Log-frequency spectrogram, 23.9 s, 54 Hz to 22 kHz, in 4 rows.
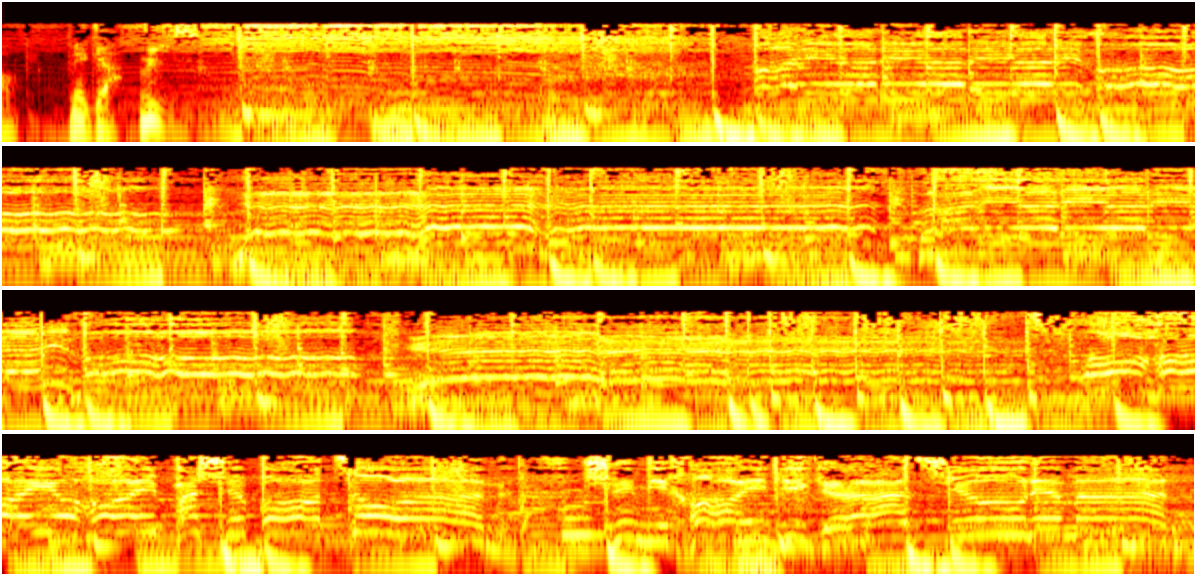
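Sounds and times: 
busy musical backing: 0.0s - 23.8s
speech: 0.4s - 1.3s
loud continuous mosquito-like whine: 0.7s - 4.4s.

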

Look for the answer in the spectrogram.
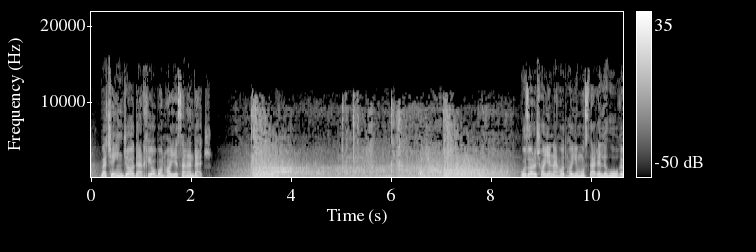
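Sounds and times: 
speech: 0.2s - 2.4s, 8.6s - 10.6s
crowd din on a noisy street: 2.6s - 8.6s
sharp gunshot-like bangs in a street protest: 3.2s - 4.0s, 7.0s - 8.0s
people shouting in a street protest: 3.3s - 8.5s.

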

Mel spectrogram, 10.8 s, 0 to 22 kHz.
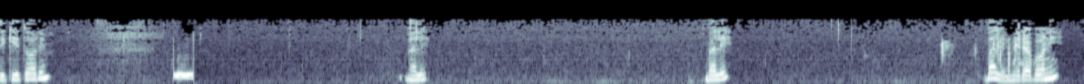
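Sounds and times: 
speech: 0.0s - 0.6s, 4.0s - 4.4s, 7.0s - 7.4s, 9.8s - 10.7s
faint hiss on a phone line: 0.0s - 10.8s
phone line tone after a dropped call: 1.8s - 2.0s.

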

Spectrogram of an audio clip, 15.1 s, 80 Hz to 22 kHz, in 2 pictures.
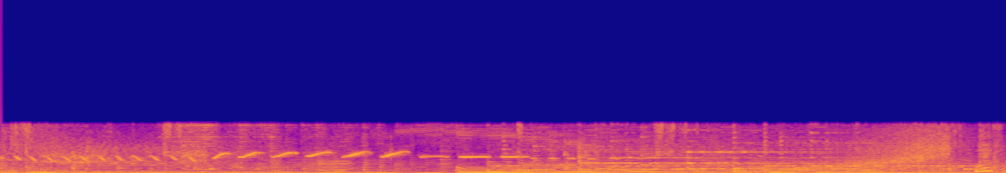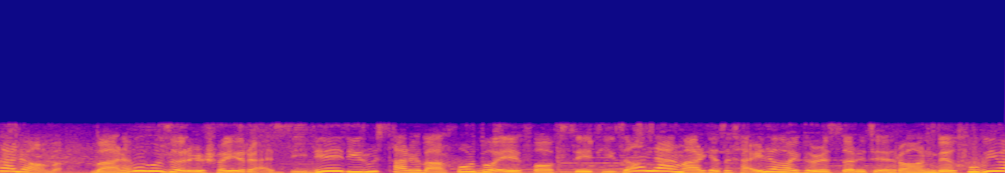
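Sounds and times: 
nightingale singing: 0.0s - 5.8s
dense steady musical background: 0.0s - 15.0s
speech: 7.8s - 15.0s.

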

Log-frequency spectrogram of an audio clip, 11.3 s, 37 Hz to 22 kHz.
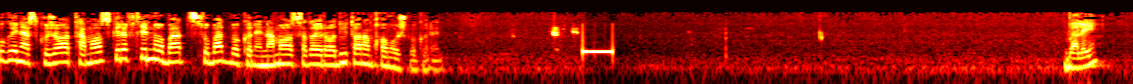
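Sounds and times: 
speech: 0.0s - 4.6s, 10.7s - 11.1s
telephone busy tone beep as a call drops: 5.6s - 6.2s.

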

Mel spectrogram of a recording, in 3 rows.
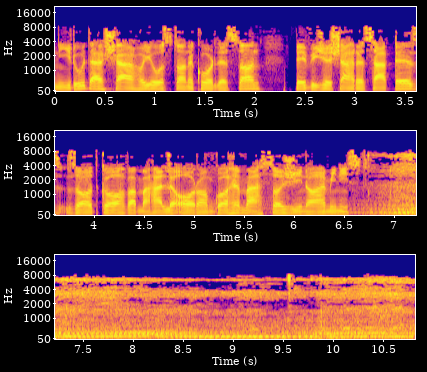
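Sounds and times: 
speech: 0.0s - 7.5s
special police unit motorcycle engines rumbling at a square in Saqqez Iran: 5.3s - 10.8s.

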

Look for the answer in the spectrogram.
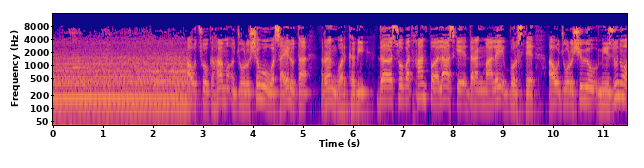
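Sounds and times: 
woodworking machines cutting and planing wood in a carpentry workshop: 0.0s - 2.8s
speech: 2.8s - 11.4s.

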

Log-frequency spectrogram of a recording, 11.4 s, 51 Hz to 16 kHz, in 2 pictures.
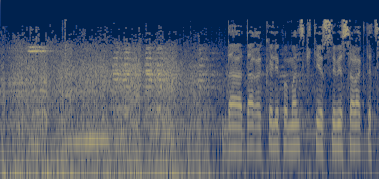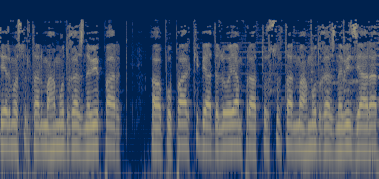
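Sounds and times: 
cars and trucks passing on the Kabul–Kandahar highway by a village market near Ghazni: 0.0s - 6.9s
speech: 3.4s - 11.3s.

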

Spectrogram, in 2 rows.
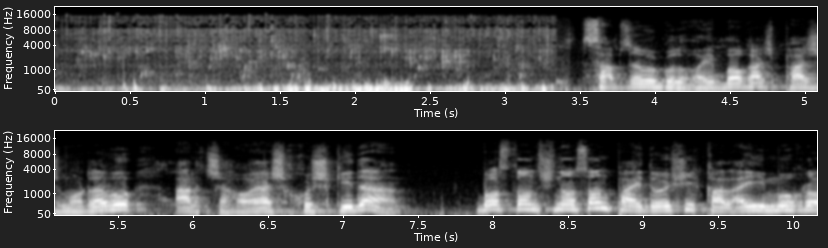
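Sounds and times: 
water flowing and trickling: 0.0s - 3.4s
speech: 3.6s - 10.1s.

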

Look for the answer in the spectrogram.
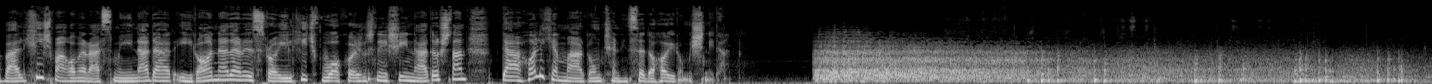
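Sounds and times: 
speech: 0.0s - 7.4s
distant explosions at night in Tehran Iran: 8.1s - 14.3s
deep explosion boom with long rolling rumble at night in Tehran: 8.2s - 14.3s.

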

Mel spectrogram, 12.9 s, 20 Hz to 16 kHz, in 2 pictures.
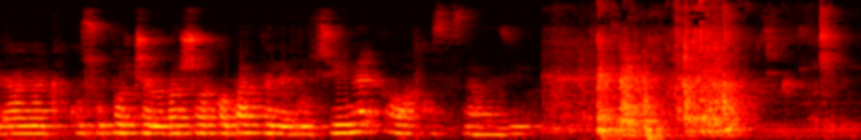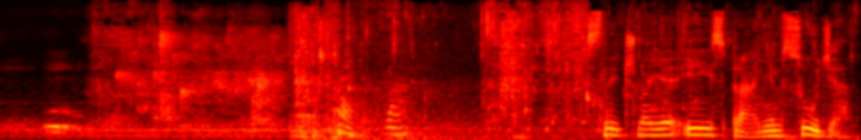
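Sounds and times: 
speech: 0.0s - 5.8s, 8.4s - 9.7s, 11.0s - 12.9s
low steady hum: 0.0s - 12.9s
water poured from a canister into a washing machine: 4.1s - 6.2s, 7.1s - 12.9s.

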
